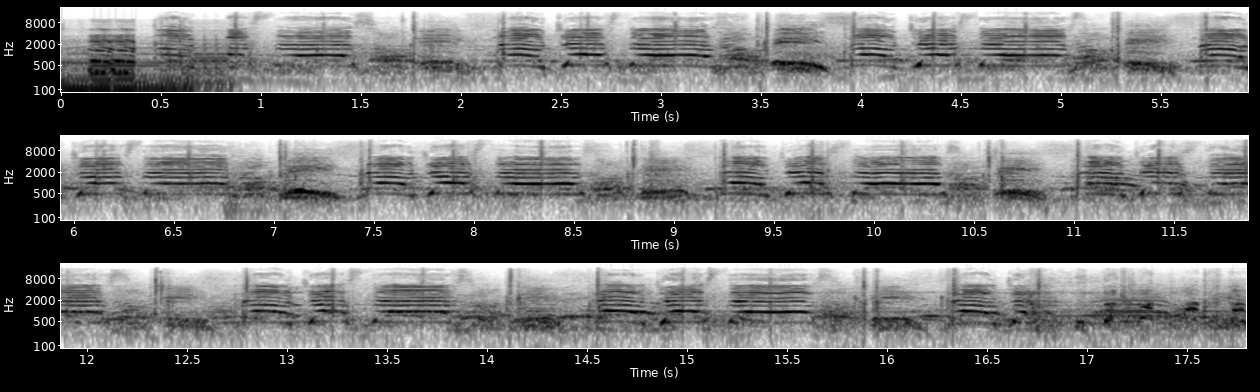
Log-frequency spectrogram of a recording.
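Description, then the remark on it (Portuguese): A large crowd in Portugal shouts chants that Portugal is not racist, in rhythmic bursts, many voices rising and falling together in a steady, loud cadence throughout. “não queria ter mais gente que nós, mas eu peço que virem as câmaras para lá, para ver onde é que há mais gente, se ontem, se hoje, se nos aliados, se na praça do município, sempre haverá mais gente a gritar que Portugal não é racista.”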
